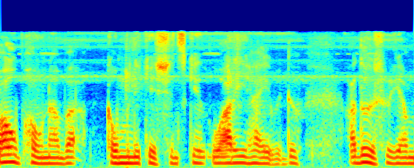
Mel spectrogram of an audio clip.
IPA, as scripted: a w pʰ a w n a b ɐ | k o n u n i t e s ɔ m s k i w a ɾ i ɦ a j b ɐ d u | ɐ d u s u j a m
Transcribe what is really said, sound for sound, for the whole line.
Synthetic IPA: a w pʰ a w n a b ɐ | k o m u n i k e s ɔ n s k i w a ɾ i ɦ a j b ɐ d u | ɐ d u s u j a m

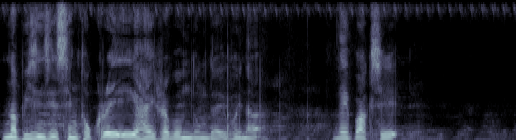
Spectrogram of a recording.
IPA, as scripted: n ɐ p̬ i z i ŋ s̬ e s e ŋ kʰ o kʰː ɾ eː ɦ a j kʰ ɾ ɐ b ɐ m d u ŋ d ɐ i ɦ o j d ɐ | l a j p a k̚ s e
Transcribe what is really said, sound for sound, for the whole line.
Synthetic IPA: n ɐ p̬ i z i ŋ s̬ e s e ŋ tʰ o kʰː ɾ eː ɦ a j kʰ ɾ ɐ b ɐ m d u ŋ d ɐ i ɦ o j n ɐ | l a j p a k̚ s e

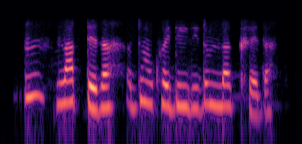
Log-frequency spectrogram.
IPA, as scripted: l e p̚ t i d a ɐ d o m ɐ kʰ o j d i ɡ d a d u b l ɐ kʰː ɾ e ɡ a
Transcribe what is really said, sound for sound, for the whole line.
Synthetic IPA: l a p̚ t e d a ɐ d u m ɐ kʰ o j d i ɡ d i d u m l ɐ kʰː ɾ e d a

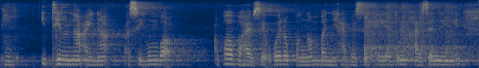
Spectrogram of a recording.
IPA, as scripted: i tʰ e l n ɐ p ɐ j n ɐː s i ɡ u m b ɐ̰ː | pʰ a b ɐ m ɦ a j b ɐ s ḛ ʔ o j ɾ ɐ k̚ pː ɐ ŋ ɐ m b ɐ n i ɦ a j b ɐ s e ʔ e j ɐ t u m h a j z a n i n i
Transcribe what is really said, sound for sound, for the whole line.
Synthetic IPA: i tʰ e l n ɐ ʔ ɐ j n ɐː s i ɡ u m b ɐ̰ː | pʰ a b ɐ ɦ a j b ɐ s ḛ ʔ o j ɾ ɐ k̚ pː ɐ ŋ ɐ m b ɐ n i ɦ a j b ɐ s e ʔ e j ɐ d u m h a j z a n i ŋ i

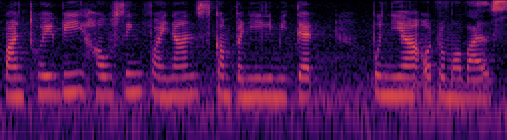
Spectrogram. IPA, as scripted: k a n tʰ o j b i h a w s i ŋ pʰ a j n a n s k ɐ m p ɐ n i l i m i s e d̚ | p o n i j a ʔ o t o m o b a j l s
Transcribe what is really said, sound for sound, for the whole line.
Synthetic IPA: p a n tʰ o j b i h a w s i ŋ pʰ a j n a n s k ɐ m p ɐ n i l i m i t e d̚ | p u n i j a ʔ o t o m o b a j l s

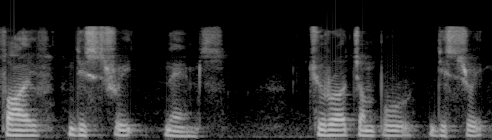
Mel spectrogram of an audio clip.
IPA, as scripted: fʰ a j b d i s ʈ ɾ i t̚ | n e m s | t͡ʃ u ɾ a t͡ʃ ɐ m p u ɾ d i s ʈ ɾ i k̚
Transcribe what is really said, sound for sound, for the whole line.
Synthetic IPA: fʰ a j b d i s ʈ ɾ i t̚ | n e m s | t͡ʃ u ɾ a t͡ʃ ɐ m p u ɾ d i s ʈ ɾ i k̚

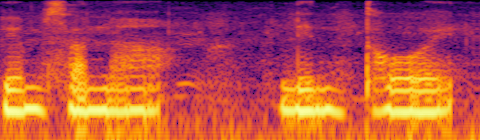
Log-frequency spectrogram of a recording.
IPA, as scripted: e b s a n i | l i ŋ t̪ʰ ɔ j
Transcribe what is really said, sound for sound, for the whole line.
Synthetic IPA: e m s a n a | l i n t̪ʰ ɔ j

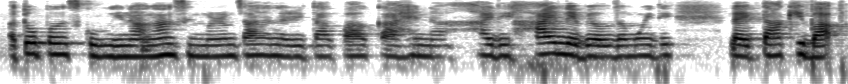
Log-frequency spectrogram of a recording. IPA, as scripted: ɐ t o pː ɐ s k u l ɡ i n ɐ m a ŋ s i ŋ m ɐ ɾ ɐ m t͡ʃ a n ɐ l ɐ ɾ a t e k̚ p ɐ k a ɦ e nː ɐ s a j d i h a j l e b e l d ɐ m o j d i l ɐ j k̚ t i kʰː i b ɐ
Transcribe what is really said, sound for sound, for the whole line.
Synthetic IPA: ɐ t o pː ɐ s k u l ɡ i n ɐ ŋ a ŋ s i ŋ m ɐ ɾ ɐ m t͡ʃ a n ɐ l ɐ ɾ i t a k̚ p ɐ k a ɦ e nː ɐ h a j d i h a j l e b e l d ɐ m o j d i l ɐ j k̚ t a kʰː i b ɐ

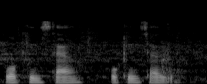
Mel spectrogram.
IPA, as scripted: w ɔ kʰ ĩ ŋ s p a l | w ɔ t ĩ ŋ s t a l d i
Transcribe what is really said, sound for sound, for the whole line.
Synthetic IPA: w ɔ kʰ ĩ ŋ s t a l | w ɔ k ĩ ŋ s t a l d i

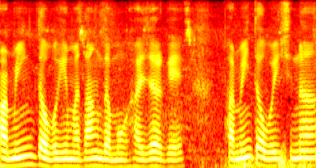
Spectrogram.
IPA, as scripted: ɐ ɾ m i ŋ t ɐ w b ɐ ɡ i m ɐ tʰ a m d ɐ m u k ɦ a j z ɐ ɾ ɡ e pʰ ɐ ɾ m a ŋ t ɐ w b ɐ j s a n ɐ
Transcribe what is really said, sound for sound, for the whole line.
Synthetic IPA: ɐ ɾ m i ŋ t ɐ w b ɐ ɡ i m ɐ t a ŋ d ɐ m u k ɦ a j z ɐ ɾ ɡ e pʰ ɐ ɾ m i ŋ t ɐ w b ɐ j s i n ɐ

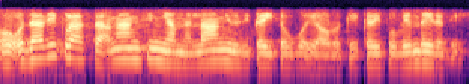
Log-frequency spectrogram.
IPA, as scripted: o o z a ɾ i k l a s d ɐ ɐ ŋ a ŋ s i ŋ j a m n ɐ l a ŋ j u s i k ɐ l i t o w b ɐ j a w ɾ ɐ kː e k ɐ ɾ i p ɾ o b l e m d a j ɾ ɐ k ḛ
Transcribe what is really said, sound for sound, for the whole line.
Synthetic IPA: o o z a ɾ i k l a s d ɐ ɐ ŋ a ŋ s i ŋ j a m n ɐ l a ŋ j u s i k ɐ ɾ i t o w b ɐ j a w ɾ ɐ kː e k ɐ ɾ i p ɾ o b l e m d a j ɾ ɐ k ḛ

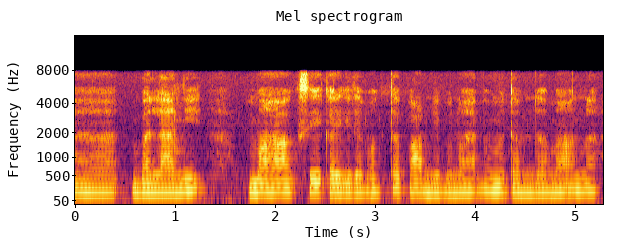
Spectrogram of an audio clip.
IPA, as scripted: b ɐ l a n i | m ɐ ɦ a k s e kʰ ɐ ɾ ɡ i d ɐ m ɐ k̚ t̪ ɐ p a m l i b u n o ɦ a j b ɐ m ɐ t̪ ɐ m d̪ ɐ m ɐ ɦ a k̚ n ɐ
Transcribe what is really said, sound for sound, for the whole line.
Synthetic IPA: b ɐ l a n i | m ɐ ɦ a k s e k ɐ ɾ ɡ i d ɐ m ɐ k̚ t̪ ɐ p a m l i b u n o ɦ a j b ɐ m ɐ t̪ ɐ m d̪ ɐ m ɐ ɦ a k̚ n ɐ

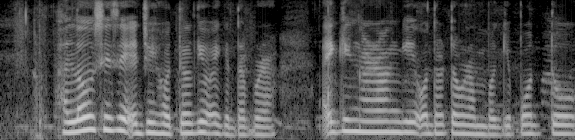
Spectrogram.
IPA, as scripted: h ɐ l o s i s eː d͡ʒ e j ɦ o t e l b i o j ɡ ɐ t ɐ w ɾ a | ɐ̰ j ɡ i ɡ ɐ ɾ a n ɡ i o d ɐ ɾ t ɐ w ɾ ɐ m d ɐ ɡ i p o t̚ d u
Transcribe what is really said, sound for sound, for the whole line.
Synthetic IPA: h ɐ l o s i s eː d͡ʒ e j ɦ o t e l ɡ i o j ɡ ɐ d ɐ b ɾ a | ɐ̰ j ɡ i ŋ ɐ ɾ a ŋ ɡ i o d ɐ ɾ t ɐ w ɾ ɐ m b ɐ ɡ i p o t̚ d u

